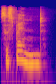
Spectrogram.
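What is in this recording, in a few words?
"suspend", British English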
